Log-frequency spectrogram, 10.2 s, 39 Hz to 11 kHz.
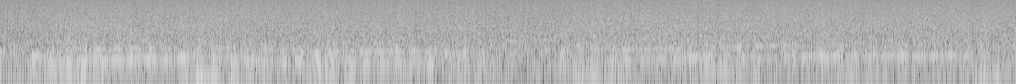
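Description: Car FM radio tuned to 94.5 MHz giving loud, steady hiss, with faint music from a distant station just coming through underneath. The signal is weak, near the noise floor, as is typical of a station received by tropospheric scatter.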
